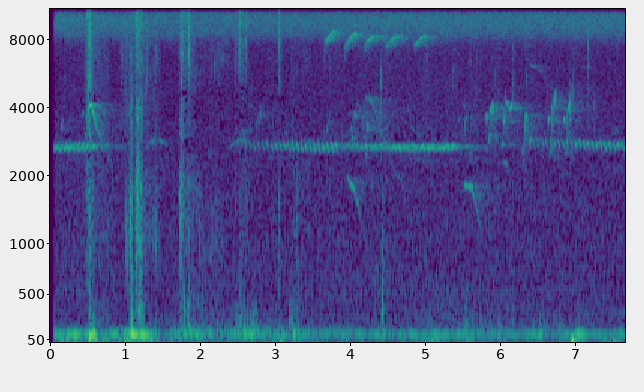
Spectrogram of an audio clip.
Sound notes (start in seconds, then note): 0.4 footsteps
